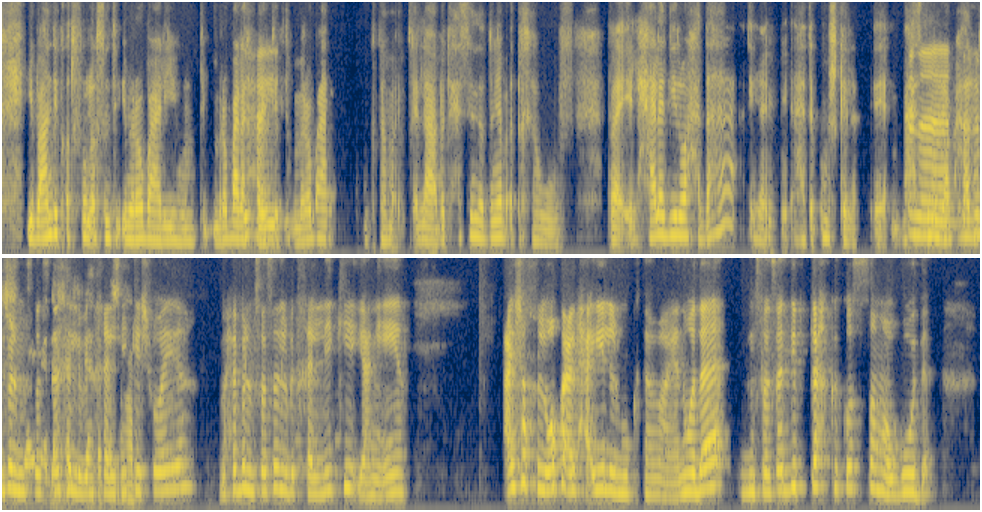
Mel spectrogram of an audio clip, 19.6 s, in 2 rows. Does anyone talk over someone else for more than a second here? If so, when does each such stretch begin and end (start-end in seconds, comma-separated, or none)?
9.1-11.2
